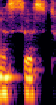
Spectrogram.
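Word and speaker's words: ASST: people know it but assist is a-s-s-t and tell us what that stands for artists standing strong together and you pronounce it assist so we'll put that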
